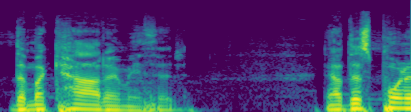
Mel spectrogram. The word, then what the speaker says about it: Mikado: I'm like, no, I didn't say Mercado, I said Mikado. There's no R in there.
